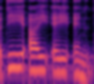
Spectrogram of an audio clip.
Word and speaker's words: 点: 発音記号は dian 第三声低く沈む音になりますー七ー七ンで 7 時という意味になりますその次も数字ですね。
